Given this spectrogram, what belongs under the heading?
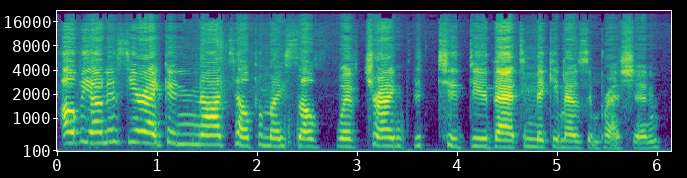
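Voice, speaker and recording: A woman's voice: on the high side, unhurried, bright, forceful tone. A woman guesting on a casual gaming podcast, playful and hyperactive.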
